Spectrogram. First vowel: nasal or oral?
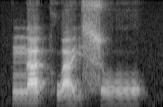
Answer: oral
